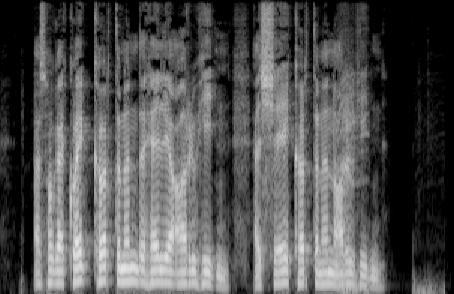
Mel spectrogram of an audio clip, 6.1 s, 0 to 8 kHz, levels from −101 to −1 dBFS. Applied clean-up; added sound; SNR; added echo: neural mask model DeepFilterNet 3.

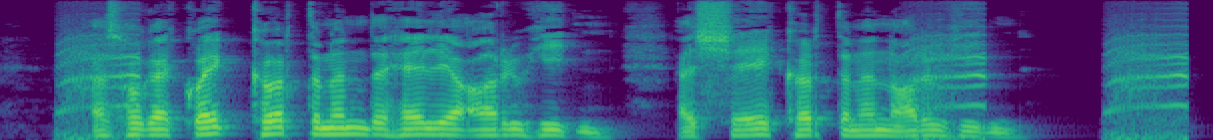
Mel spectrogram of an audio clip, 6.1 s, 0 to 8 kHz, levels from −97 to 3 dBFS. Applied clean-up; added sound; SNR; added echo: classical method log-MMSE.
